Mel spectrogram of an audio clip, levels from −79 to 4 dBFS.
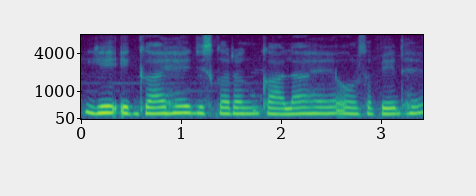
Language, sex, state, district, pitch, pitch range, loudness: Hindi, female, Bihar, Patna, 215 Hz, 205-225 Hz, -15 LUFS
